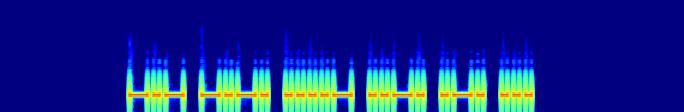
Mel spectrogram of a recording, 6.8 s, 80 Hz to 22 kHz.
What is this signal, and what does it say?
Morse code, heard as a keyed tone, about 20 wpm, 700 Hz. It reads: KC4FRS
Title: USA Call Signs Repeated 3x 20wpm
